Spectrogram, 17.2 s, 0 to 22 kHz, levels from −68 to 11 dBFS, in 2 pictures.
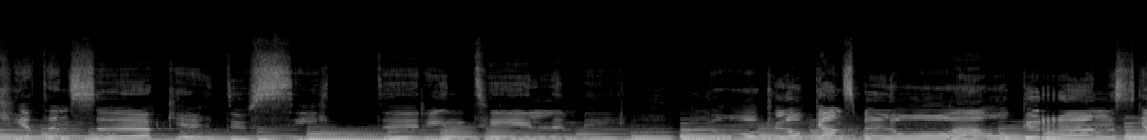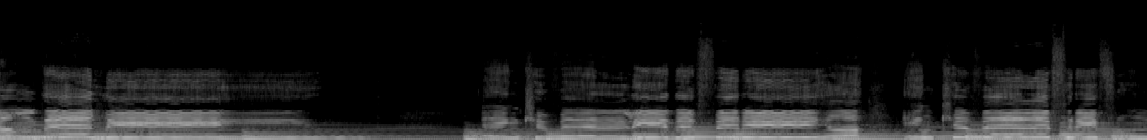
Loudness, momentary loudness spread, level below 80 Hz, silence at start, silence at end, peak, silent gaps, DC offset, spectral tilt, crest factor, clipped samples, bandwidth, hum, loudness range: -19 LUFS; 9 LU; -52 dBFS; 0 s; 0 s; -4 dBFS; none; under 0.1%; -4.5 dB/octave; 16 dB; under 0.1%; 15.5 kHz; none; 4 LU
